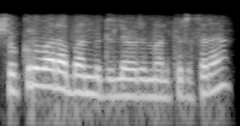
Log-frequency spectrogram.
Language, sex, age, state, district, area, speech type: Kannada, male, 30-45, Karnataka, Dharwad, rural, conversation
